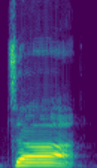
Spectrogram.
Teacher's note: ইজা ইজা, জিম আলিফ জবর যা, এখানে জিমটি উচ্চারণ করতে হবে শক্ত করে, জিব্বার মাঝখান উপরে তালুর সঙ্গে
